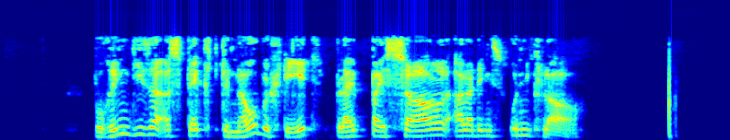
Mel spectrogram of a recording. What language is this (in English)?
German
